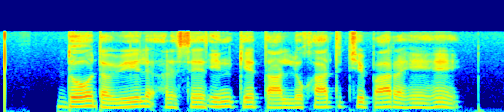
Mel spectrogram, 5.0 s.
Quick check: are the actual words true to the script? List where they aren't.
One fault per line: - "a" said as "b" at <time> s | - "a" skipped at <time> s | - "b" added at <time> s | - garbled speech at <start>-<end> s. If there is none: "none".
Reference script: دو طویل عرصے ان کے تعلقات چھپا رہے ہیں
none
